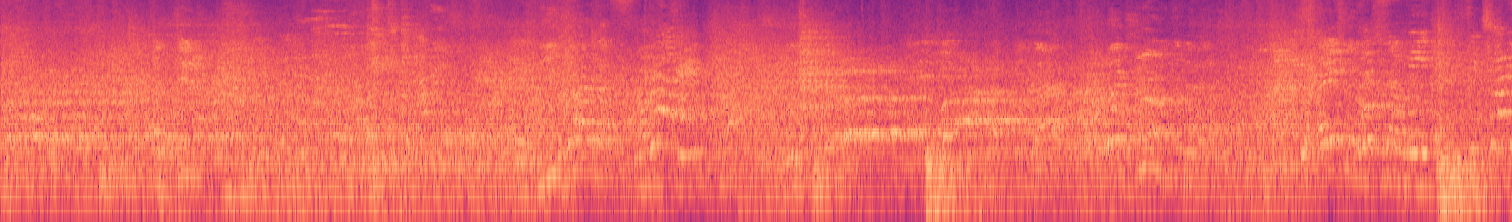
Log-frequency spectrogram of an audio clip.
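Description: Young players and spectators shout and call out across an echoing rink.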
